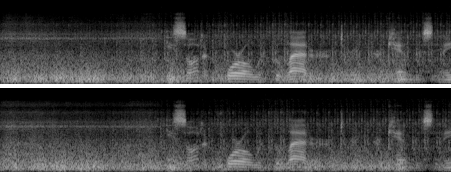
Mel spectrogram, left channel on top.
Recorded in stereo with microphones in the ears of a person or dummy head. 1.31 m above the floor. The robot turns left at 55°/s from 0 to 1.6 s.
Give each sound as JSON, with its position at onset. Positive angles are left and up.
{"t": 1.7, "sound": "a man speaking", "side_deg": 5}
